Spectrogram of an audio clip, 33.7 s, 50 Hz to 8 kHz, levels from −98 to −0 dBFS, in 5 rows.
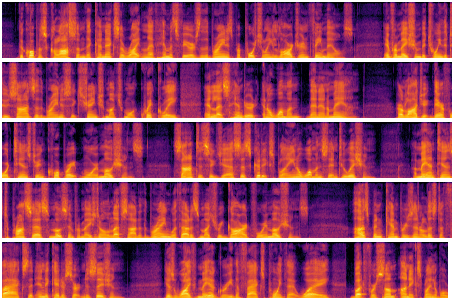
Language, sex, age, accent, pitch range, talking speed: English, male, 60-79, American, 100-125 Hz, 185 wpm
